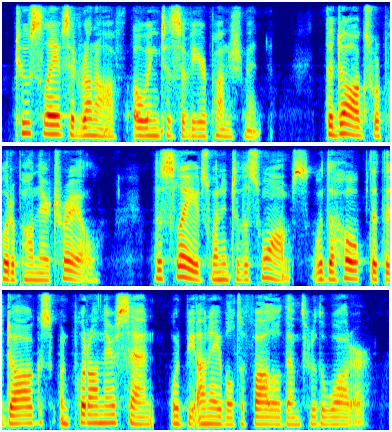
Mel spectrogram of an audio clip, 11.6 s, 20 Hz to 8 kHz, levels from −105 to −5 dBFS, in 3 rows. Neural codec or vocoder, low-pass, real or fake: none; 7.2 kHz; real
